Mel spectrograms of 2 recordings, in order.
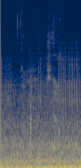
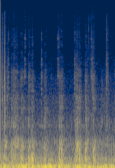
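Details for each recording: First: Road test after hub bearing replacement: only smooth, even road rumble at cruising speed, no growl; quiet wheel bearing, earlier growling attributed to the old hub bearing. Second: Deep steady low growl under road noise with occasional clunks while driving; badly worn wheel hub bearing, possibly failed so far that the rotor contacts the caliper bridge or spindle.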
